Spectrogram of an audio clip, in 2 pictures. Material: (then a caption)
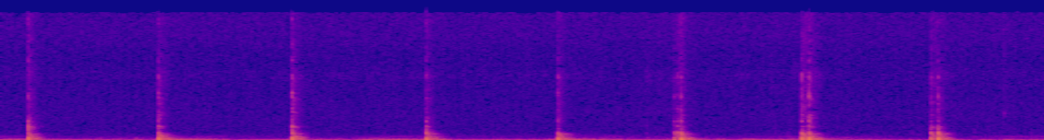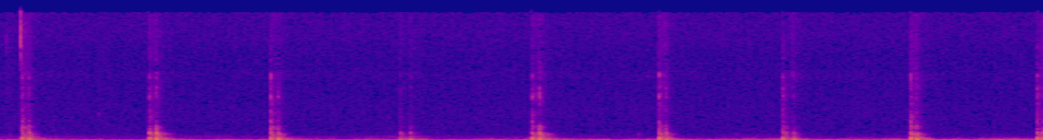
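Wood. Fingernails tap on a wooden surface at a steady pace of about one sharp, short tap per second over a low, continuous purring rumble. Each tap is a dry, quick click with little ring, and the overall sound is quiet and soft.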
